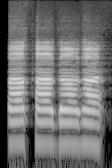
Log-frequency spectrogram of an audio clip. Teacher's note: क वर्ग के व्यंजन कंठ से निकलते हैं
